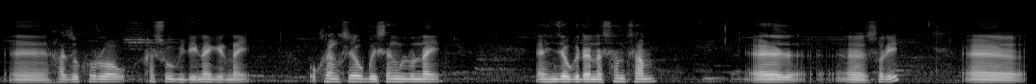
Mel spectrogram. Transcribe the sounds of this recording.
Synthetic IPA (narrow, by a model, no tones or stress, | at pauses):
ɦazɔkʰuɾuawkʰasubidejnaɡiɾnajɔ̰kʰɾaŋsajawbɯjsaŋlunaj | hinzawɡɯdanasansʰam | sɔɾi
